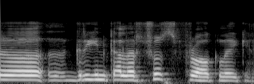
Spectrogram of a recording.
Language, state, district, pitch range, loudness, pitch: Kashmiri, Punjab, Kapurthala, 185-215 Hz, -14 LUFS, 205 Hz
